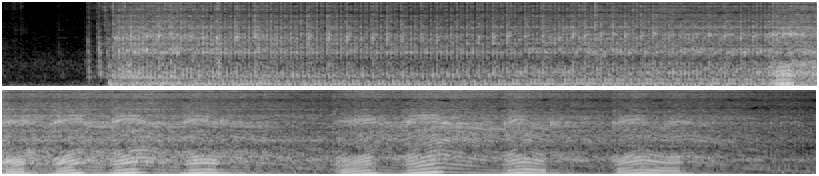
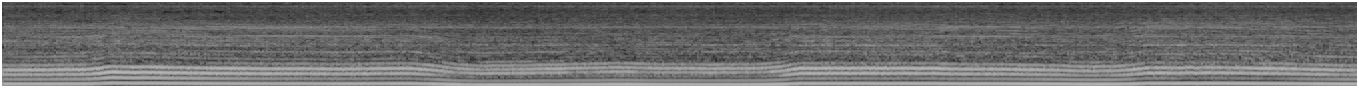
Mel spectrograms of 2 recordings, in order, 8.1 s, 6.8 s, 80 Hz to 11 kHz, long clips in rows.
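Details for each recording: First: Stihl MS261 M-Tronic chainsaw, hot restart after sitting five minutes warm: repeated throttle blips rise sluggishly and flat instead of snapping to high revs; bog on acceleration, owner suspects it is running lean and needs a carburetor service. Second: Stihl MS261 M-Tronic chainsaw, warm, previously bogging when hot (air leak suspected at carburetor fuel line inlet): high, clean engine tone dipping under load in the cut and recovering each time, pulling strongly without bogging.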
